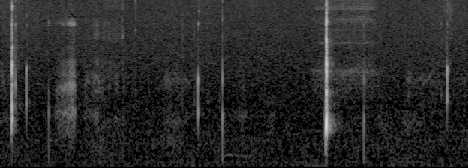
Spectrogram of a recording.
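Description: Soft, sharp clicks at uneven intervals in a quiet room, one louder than the rest, fitting hiccups.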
